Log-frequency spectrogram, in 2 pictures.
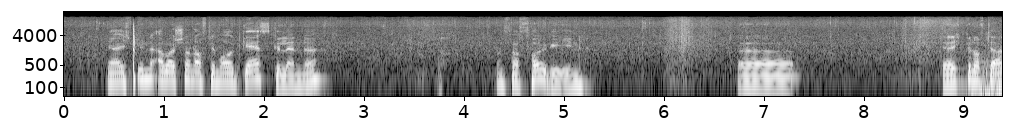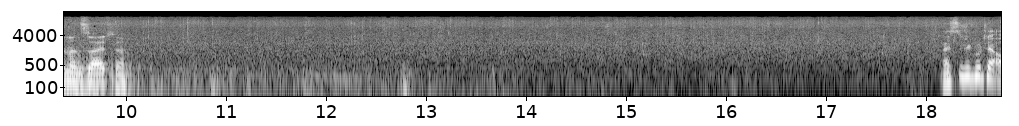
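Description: A young man talks casually into a close microphone, in bursts.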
